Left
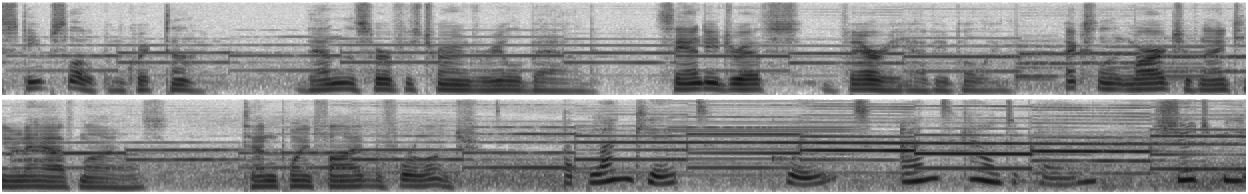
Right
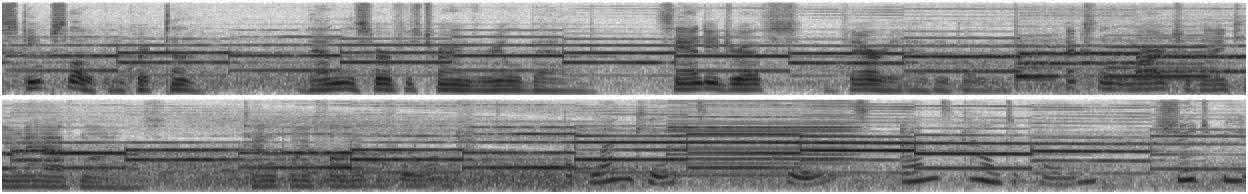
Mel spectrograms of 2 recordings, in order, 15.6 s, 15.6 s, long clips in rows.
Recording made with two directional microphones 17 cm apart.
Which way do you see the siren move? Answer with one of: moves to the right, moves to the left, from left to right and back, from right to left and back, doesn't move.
moves to the left.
